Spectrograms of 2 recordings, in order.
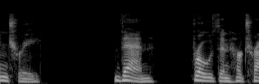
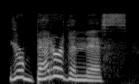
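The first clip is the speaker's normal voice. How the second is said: pleading; 6 semitones higher than usual. A narrator's reading. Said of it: "Carmela pleaded".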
